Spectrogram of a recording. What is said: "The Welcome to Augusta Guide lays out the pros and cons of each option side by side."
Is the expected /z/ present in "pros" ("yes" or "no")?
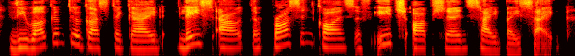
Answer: no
